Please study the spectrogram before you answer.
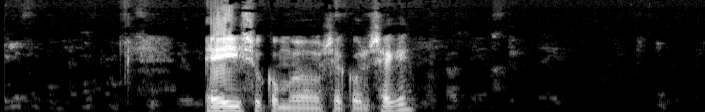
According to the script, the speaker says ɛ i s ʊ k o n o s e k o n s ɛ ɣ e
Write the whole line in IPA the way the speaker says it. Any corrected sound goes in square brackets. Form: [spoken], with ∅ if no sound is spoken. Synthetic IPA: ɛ i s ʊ k o [m] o s e k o n s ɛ ɣ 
